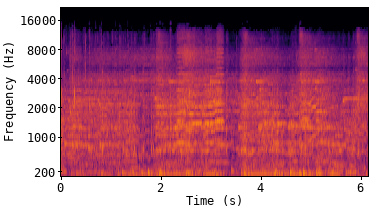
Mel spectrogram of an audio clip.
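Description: Marching band playing sustained full chords over steady low notes, swelling a little louder about two seconds in.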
